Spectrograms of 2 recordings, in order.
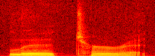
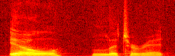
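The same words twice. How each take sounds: First: The L sound is short, said once. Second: The L sound is held long, doubled. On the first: The speaker calls it right. "It's I, lit, er" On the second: The speaker calls it wrong. "now we don't say two L's. It's not illiterate"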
